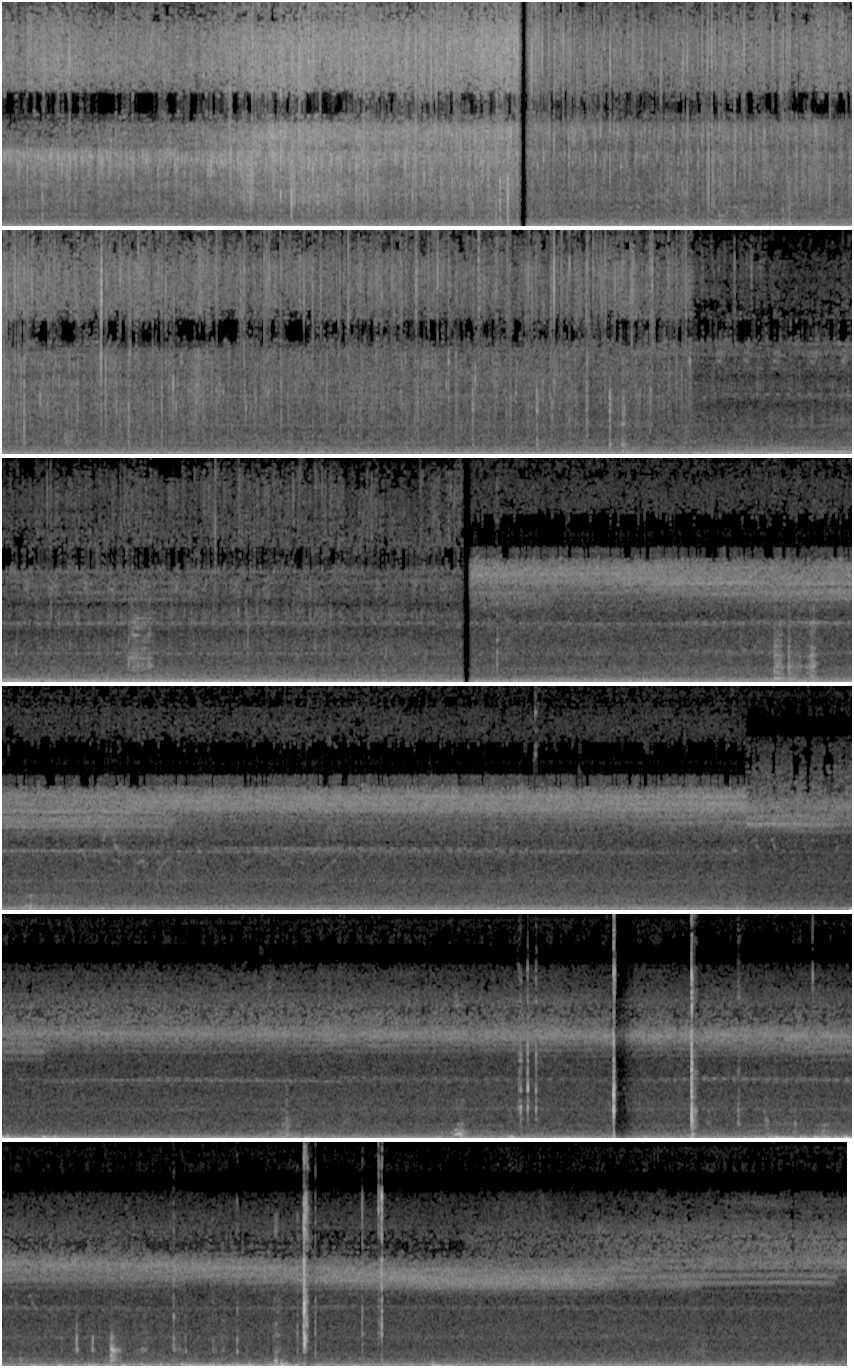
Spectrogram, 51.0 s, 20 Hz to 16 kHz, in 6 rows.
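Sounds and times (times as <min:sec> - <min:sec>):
food sizzling in a pan: 0:00.0 - 0:39.1.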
